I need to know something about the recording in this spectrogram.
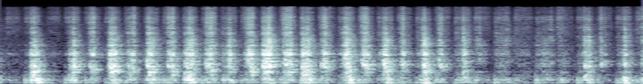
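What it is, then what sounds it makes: Scratch-art paper being scratched. A wooden stylus scratches the black coating off a flat scratch-art paper page in dense strokes. It makes a steady, rapid series of dry, raspy scrapes, about four per second, each short with a bright, papery hiss and little low end.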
